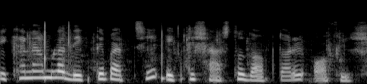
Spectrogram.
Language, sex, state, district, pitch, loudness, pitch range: Bengali, female, West Bengal, Dakshin Dinajpur, 240 Hz, -21 LUFS, 220-295 Hz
